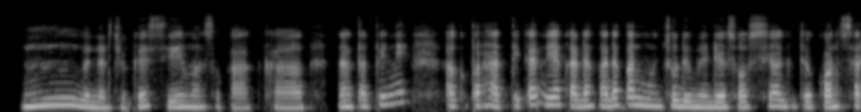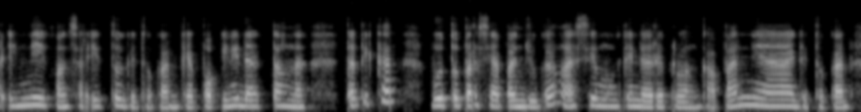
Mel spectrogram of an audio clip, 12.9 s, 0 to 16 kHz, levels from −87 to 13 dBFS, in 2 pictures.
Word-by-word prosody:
Hmm, 220 +4 +2 0.2
bener 175 -2 0
juga 170 +4 -3
sih, 185 0 -2
masuk 185 +1 -6
akal. 165 +1 -6 0.3
Nah, 195 +1 +2
tapi 210 +4 -3
nih 335 +1 -5 0.3
aku 210 0 -1
perhatikan 225 +4 +1
ya, - - +6
kadang-kadang 210 +3 +2
kan 255 - +4
muncul 215 -1 -1
di - - +3
media 185 0 +3
sosial, 190 +4 -1
gitu, 195 -2 -4
konser 195 +2 +2
ini, 235 +3 +2 0.2
konser 195 +1 -1
itu, 210 +3 -9
gitu 180 - -5
kan, 170 - +1
K-pop 180 +1 +1
ini 225 - +2
datang. 210 +3 -1
Nah, 190 - +2 0.3
tapi - - +1
kan 360 0 +4 0.3
butuh 235 0 +4
persiapan 205 -2 +4
juga 195 +5 -2
enggak 220 - +2
sih 240 - +1
mungkin 215 +1 -1
dari 190 0 +4
perlengkapannya, 200 +6 0 0.3
gitu 185 -2 -7
kan, 175 - +6
205 Hz, 190 wpm, -25 LUFS, 185-225 Hz, 0.3 s, ya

